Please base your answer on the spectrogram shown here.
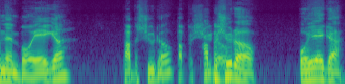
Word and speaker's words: Boyega: Boyega. No. Doesn't rhyme with bodega.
